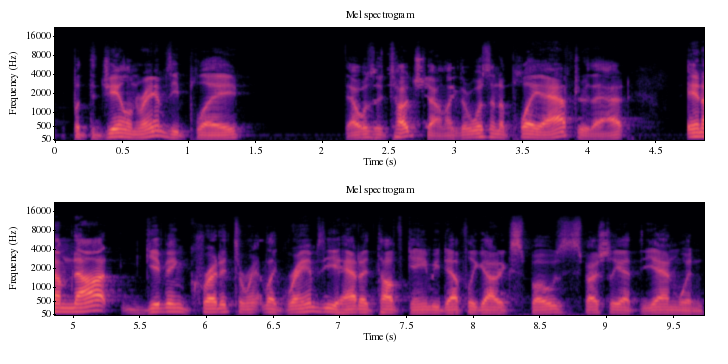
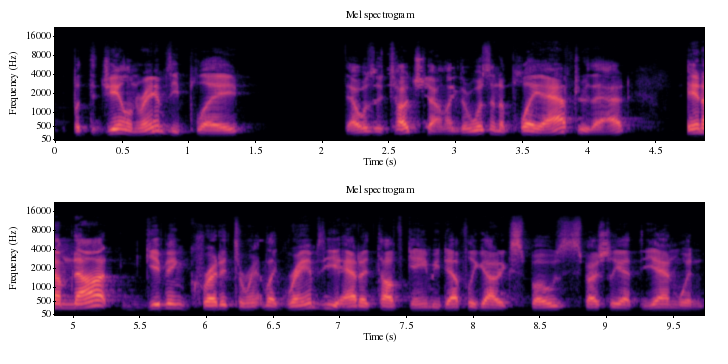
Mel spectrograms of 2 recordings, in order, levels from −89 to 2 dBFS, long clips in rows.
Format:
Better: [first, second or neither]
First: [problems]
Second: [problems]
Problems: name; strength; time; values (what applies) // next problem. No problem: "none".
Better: first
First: none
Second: thin; very; fading below 350 Hz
